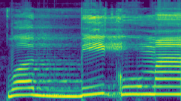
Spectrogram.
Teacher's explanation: Alai rab. Ro dibaca tafkhim karena berharokat di atas yaitu harokat fathah. Maka ro-nya tebal.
